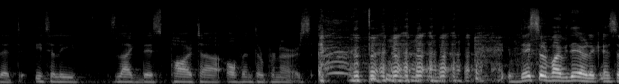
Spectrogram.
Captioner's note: laughs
